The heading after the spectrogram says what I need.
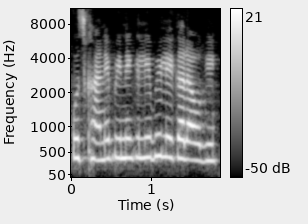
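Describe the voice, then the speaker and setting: A woman voicing an irritable married daughter in an animated family story, sharp, bossy and sarcastic. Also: extremely high pitch, fairly quick. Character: irritable, bossy married daughter visiting her parents' home.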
